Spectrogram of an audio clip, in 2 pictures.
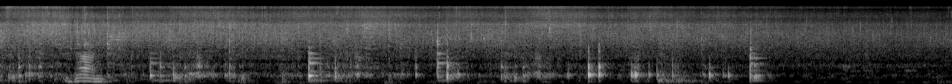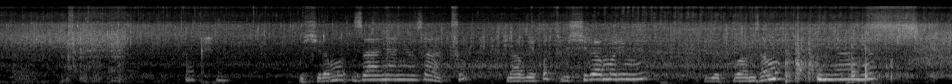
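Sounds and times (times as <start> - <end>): wooden spoon scraping a pot: 0.0 - 7.6
meat and onions sizzling: 0.0 - 19.0.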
